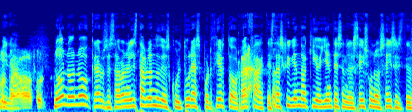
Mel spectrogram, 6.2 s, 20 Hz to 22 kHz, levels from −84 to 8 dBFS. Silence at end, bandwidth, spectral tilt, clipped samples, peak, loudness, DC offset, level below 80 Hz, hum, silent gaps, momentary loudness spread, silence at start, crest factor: 0 s; 13.5 kHz; -6.5 dB/octave; under 0.1%; -4 dBFS; -19 LUFS; under 0.1%; -44 dBFS; none; none; 3 LU; 0 s; 14 dB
